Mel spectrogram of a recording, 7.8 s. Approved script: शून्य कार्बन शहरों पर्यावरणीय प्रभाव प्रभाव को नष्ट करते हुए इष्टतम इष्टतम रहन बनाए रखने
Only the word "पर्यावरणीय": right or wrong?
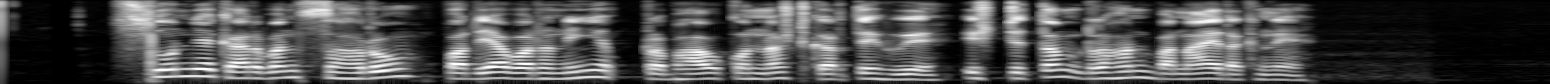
right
